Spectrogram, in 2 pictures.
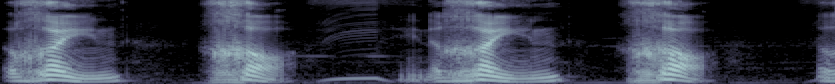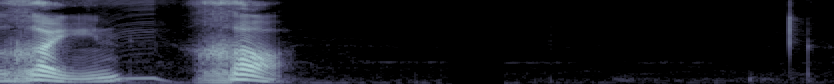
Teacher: غین خا. حلق کے ابتدائی حصے سے ادا ہوتے ہیں. یعنی حلق کا ابتدائی جو یعنی سینے کی طرف جو ابتدائی والا حصہ ہوتا ہے وہاں سے یہ دو حروف نکلتے ہیں.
